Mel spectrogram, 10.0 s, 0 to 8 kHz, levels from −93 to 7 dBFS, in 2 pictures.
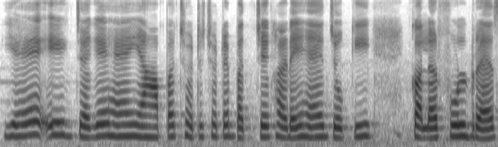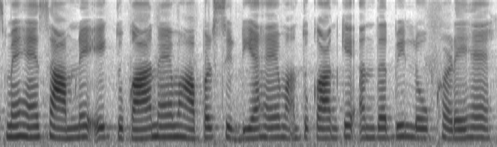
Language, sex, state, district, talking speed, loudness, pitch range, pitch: Hindi, female, Punjab, Kapurthala, 200 wpm, -17 LUFS, 200-225 Hz, 215 Hz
